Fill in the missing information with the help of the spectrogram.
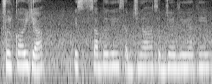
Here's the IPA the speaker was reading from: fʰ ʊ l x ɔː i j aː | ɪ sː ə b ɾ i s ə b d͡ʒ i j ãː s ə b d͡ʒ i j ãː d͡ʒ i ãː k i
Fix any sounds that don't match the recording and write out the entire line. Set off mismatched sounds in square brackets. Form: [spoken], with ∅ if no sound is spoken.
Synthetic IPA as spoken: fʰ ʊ l [k] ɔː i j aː | ɪ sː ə b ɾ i s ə b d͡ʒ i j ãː s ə b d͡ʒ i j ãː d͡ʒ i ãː k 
